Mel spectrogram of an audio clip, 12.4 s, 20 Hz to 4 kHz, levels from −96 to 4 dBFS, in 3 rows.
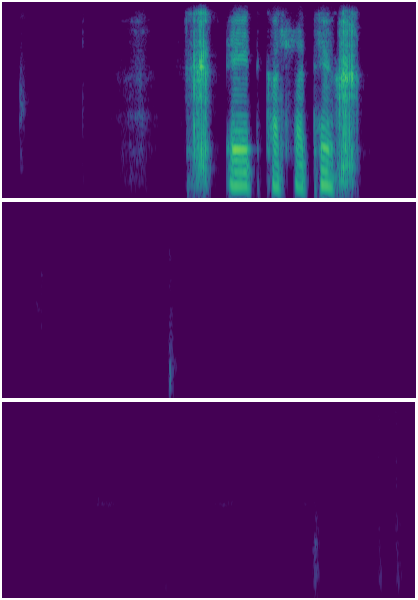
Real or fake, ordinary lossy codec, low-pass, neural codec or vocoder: real; Opus, 24 kbps; 3.6 kHz; none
